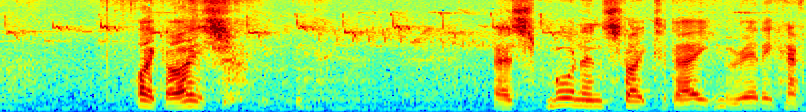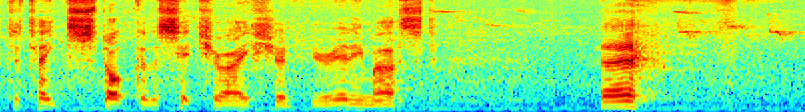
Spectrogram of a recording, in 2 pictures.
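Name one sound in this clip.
A man speaks calmly and close by, outdoors.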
